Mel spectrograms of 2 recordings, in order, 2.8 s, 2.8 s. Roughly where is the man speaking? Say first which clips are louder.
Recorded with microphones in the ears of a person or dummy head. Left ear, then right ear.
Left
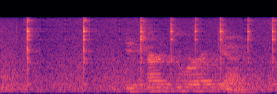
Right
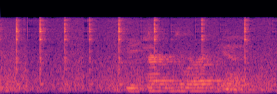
Left 2 dB; left.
